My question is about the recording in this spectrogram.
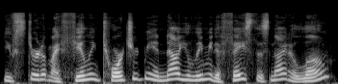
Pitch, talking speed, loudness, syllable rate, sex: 200 Hz, 300 wpm, -18 LUFS, 7.7 syllables/s, male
